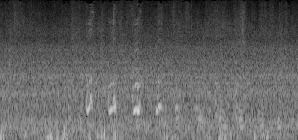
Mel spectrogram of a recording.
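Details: Four brief, evenly spaced whimpers from Weimaraner puppies Bailey, Hailey and Jenny, each a small rising squeak, set against a constant low hum.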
